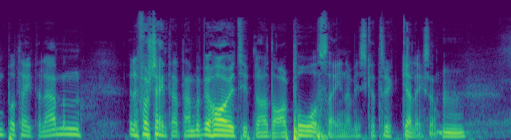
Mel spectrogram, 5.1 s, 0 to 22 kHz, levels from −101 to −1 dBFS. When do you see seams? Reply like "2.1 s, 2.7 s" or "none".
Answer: none

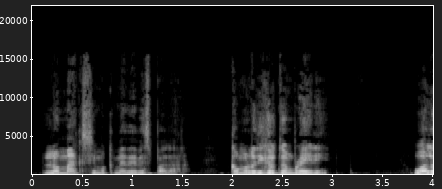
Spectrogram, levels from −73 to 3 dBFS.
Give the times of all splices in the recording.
1.9 s

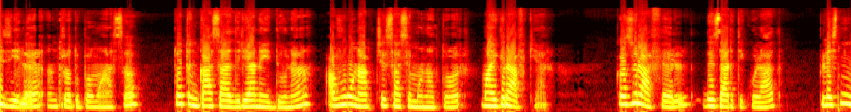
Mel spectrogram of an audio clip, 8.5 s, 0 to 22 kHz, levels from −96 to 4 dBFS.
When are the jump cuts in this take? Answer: none

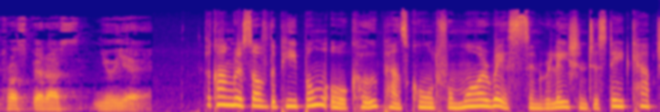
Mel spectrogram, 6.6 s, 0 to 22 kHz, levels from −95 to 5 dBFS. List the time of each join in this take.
none

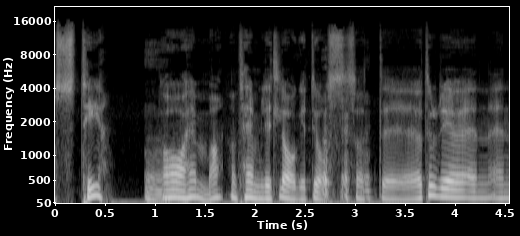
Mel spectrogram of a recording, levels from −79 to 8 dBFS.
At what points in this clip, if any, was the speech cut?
1.7 s

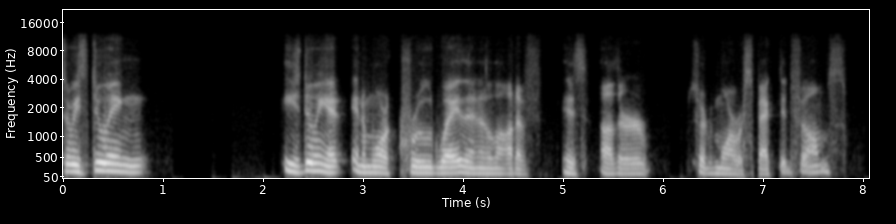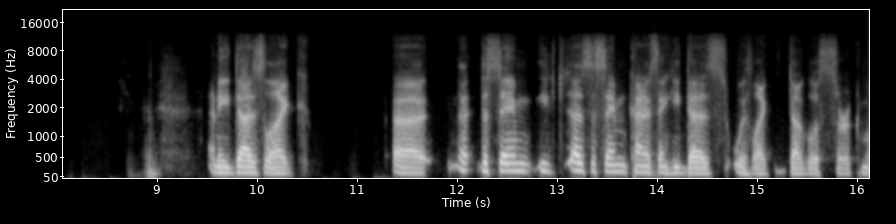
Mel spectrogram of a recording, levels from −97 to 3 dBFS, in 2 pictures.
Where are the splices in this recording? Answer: 9.4 s

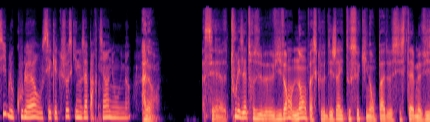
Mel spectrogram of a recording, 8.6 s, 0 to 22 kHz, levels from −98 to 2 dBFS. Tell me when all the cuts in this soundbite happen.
none

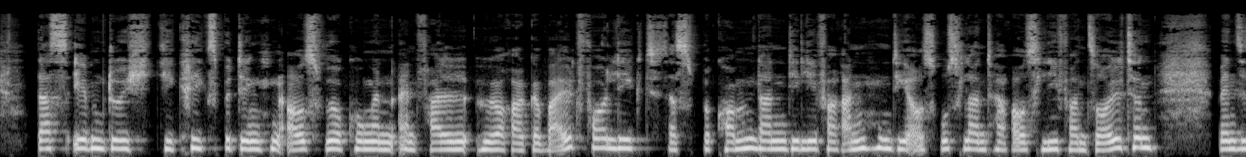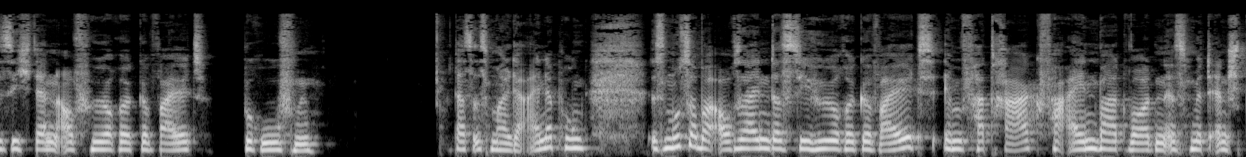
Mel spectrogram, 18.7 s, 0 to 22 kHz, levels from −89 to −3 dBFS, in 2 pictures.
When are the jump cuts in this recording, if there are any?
14.8 s

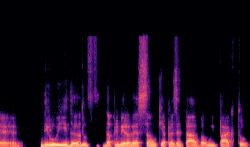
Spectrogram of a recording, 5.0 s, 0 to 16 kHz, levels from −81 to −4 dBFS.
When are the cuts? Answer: 1.6 s

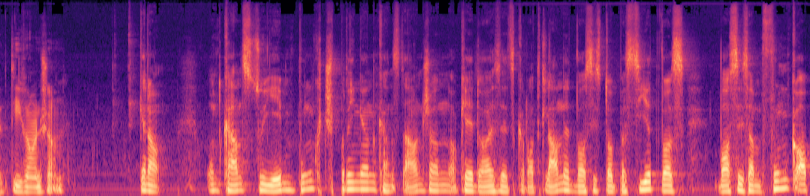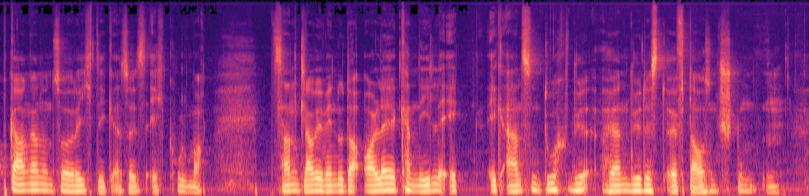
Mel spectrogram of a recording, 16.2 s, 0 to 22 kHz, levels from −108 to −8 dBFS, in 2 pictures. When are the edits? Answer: none

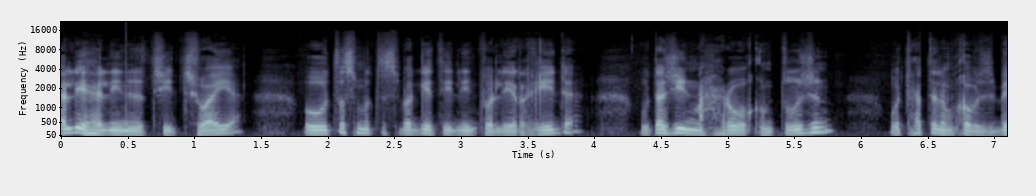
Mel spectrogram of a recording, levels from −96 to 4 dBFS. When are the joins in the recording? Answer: none

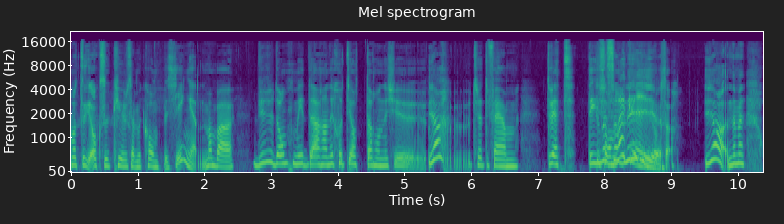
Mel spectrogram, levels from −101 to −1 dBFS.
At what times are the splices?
2.6 s

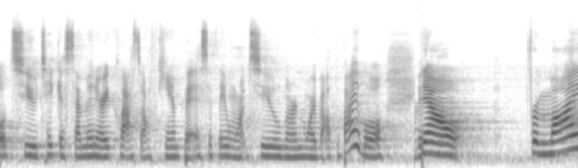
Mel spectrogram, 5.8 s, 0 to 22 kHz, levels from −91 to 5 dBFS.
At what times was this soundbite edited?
4.1 s

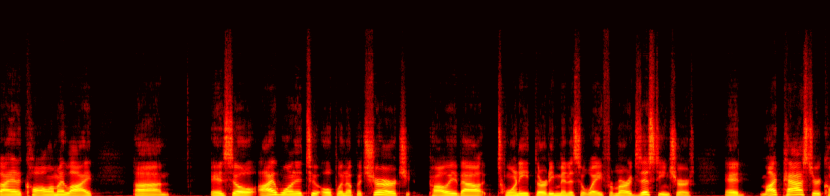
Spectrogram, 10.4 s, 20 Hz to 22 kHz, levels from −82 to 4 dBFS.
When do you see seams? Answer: none

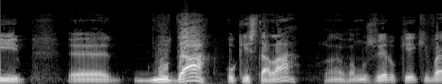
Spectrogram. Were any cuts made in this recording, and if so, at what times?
3.2 s

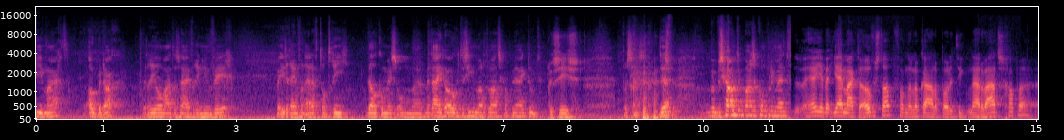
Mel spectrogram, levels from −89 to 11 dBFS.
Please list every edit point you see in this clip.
8.7 s, 11.3 s

